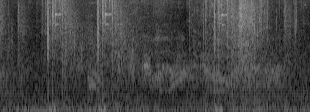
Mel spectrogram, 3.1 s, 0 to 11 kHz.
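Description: Gunfire in the video game Mass Effect 3, several sharp shots at uneven intervals over a busy game soundscape, one landing as a headshot, with a voice talking through.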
